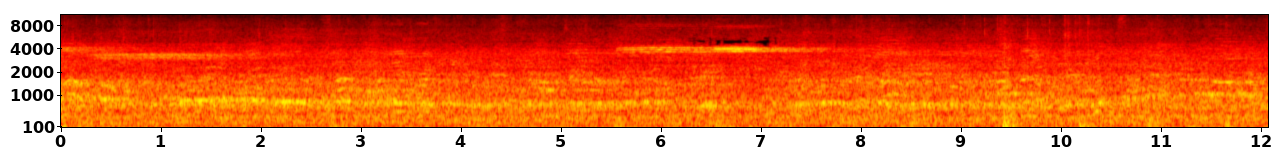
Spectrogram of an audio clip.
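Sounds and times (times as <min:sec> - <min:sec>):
referee's whistle: 0:00.0 - 0:01.7, 0:05.5 - 0:07.6
crowd murmur: 0:00.0 - 0:12.0.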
